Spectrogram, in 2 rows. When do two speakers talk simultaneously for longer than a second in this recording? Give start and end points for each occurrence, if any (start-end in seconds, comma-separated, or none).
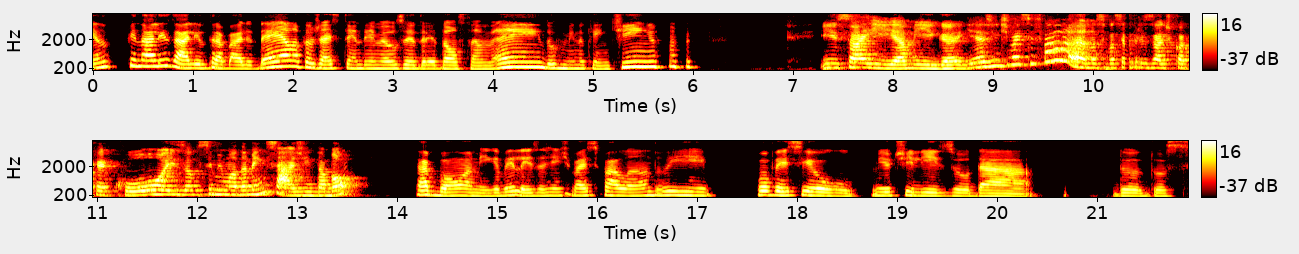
none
